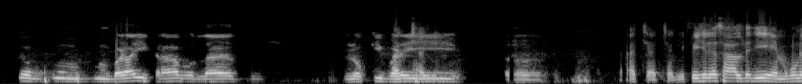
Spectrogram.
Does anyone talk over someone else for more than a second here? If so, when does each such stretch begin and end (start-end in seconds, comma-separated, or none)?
none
